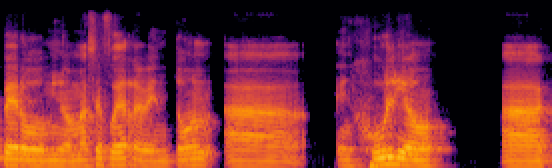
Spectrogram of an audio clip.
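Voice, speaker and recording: A man with a northern Mexican accent, a podcast guest telling stories in a slangy, laid-back casual chat. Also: medium pitch.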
